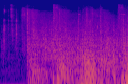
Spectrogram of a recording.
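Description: Musket volley gunfire crackles through a video game line battle, a massed burst of overlapping shots erupting after a quiet moment and rolling on loudly and continuously to the end.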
